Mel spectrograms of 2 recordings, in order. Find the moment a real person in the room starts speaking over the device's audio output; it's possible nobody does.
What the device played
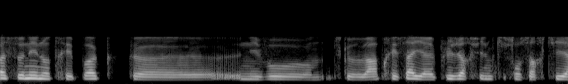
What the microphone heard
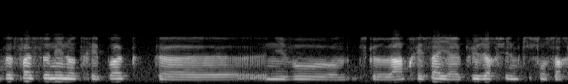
none

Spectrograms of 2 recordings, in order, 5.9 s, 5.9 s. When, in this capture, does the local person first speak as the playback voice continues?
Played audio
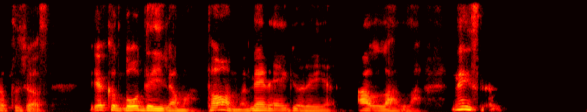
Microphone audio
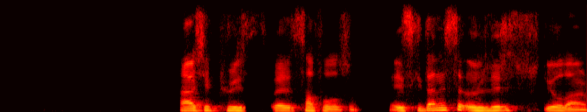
1.8 s

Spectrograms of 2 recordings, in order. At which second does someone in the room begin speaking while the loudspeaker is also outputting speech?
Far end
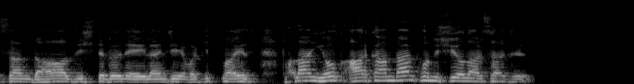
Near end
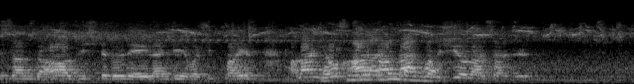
3.2 s

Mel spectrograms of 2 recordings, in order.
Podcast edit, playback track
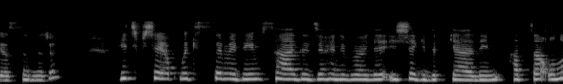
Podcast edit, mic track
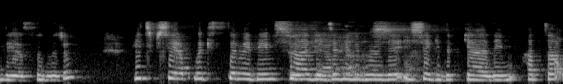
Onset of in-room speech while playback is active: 2.7 s

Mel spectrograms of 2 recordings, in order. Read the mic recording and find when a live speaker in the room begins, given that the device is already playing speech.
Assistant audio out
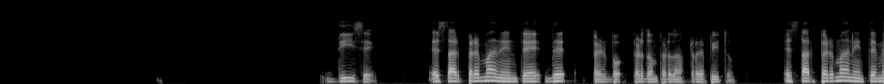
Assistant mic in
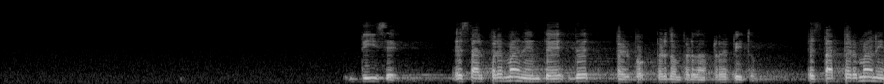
none

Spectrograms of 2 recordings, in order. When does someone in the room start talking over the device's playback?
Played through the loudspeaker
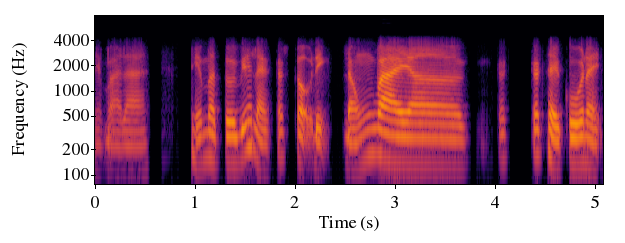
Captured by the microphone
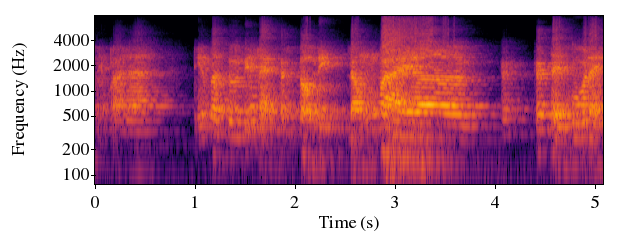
none

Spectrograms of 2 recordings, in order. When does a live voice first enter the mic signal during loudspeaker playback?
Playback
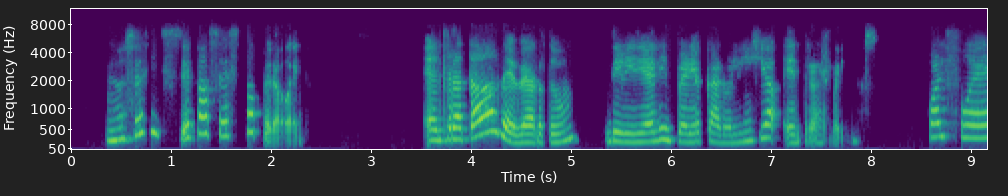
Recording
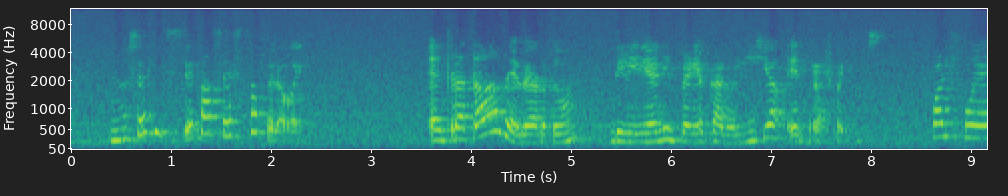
none

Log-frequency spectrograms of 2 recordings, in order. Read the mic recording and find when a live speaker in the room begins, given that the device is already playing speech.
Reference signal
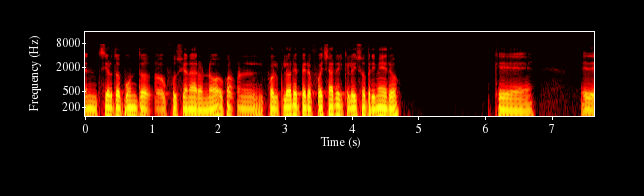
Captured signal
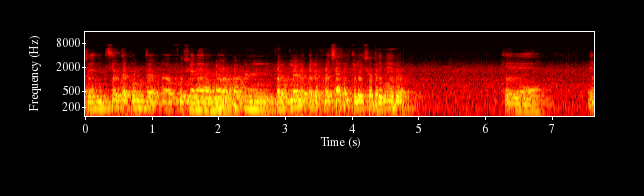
none

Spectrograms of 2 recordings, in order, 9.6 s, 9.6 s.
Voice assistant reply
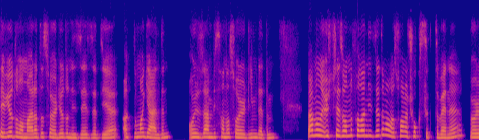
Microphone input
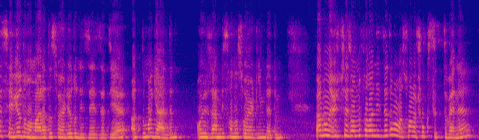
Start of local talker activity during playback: none

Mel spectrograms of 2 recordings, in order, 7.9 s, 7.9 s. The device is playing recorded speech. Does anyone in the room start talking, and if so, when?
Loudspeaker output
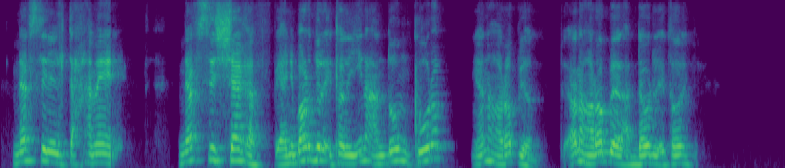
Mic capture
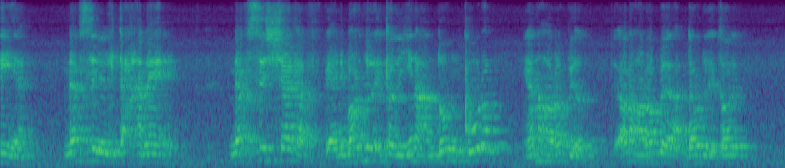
none

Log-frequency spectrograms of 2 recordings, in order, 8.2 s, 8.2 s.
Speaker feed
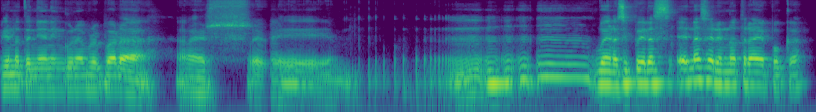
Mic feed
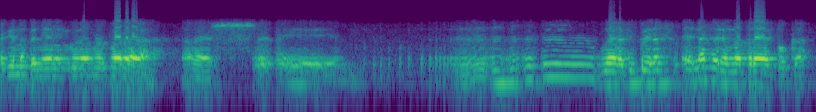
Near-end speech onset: none

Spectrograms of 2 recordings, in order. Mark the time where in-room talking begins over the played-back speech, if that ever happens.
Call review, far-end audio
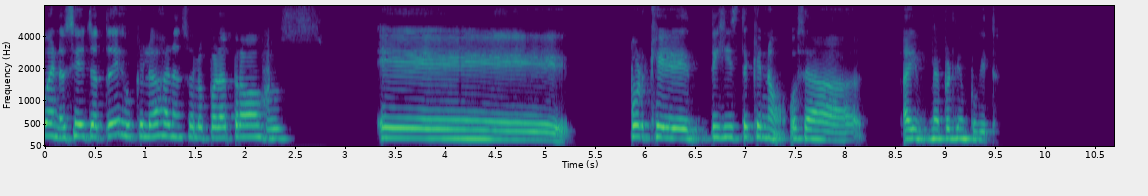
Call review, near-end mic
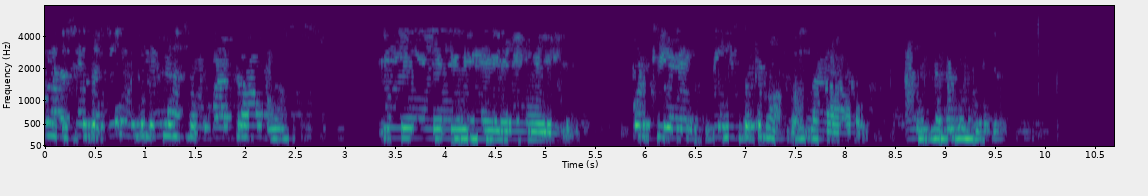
none

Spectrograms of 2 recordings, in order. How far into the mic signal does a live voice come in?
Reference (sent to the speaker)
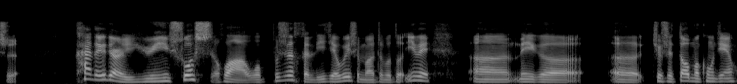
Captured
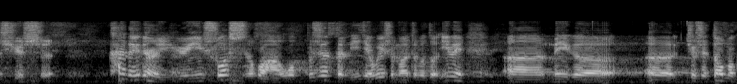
none

